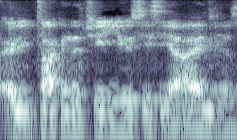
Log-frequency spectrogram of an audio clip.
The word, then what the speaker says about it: Gucci: over this I said it's pronounced Gucci and he was like oh goci goci Goosey but anyway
